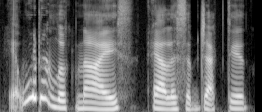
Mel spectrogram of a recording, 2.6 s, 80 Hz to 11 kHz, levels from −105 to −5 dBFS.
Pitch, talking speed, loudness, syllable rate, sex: 230 Hz, 135 wpm, -17 LUFS, 5.5 syllables/s, female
